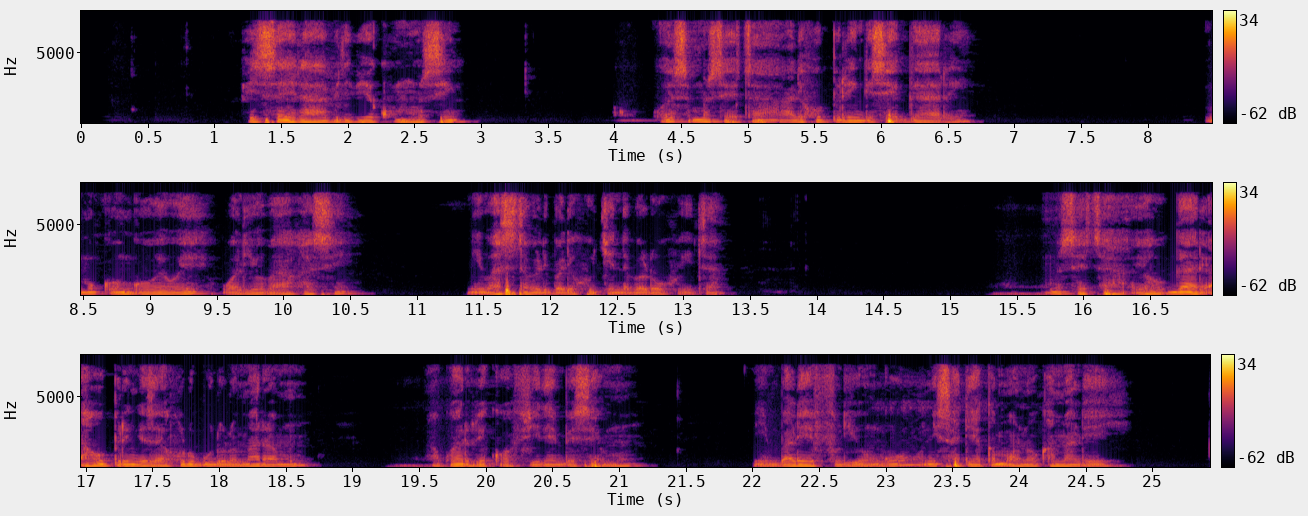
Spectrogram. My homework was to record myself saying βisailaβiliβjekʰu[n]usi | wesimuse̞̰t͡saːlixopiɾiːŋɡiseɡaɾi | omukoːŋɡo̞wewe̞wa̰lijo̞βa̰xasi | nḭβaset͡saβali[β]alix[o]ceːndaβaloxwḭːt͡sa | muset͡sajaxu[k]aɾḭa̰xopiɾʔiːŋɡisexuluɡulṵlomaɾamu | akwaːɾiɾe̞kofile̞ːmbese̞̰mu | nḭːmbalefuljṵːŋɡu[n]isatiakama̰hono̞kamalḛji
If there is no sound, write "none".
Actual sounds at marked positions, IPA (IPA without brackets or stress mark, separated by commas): m, β, u, ɡ, n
